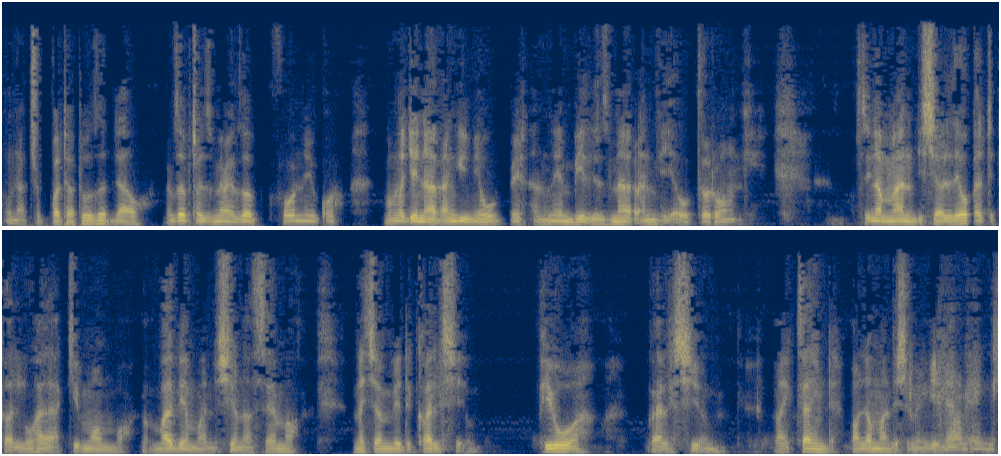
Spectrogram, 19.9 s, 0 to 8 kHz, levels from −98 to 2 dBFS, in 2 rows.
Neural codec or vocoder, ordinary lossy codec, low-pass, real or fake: codec, 16 kHz in and 24 kHz out, 0.6 kbps, FocalCodec, streaming, 2048 codes; MP3, 32 kbps; 7.2 kHz; fake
